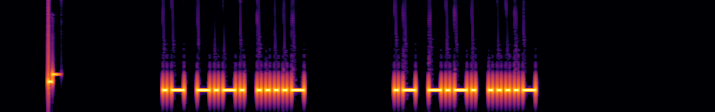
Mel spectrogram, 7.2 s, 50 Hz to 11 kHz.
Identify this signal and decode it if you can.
Morse code, heard as a keyed tone, about 28 wpm, 700 Hz. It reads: AC4 AC4
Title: USA Call Sign Prefixes - Repeated 2x - 28wpm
